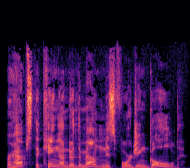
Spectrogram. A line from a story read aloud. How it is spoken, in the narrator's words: said another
